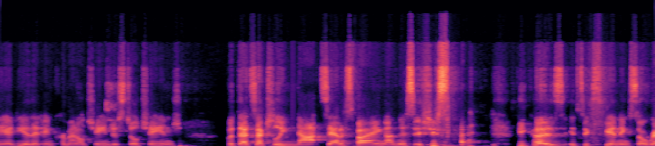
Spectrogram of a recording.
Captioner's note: laughs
